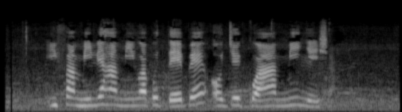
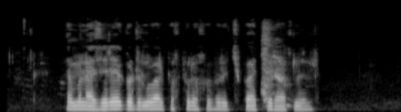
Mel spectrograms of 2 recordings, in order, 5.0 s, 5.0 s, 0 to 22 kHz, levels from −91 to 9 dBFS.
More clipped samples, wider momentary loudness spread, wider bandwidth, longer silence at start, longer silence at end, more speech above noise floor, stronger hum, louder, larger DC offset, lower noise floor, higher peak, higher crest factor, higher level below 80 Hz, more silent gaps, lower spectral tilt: neither; about the same, 10 LU vs 10 LU; about the same, 10.5 kHz vs 10.5 kHz; second, 0.1 s vs 0.85 s; second, 0.05 s vs 1.1 s; second, 23 dB vs 49 dB; neither; about the same, -25 LUFS vs -23 LUFS; neither; second, -47 dBFS vs -71 dBFS; about the same, -8 dBFS vs -8 dBFS; about the same, 18 dB vs 18 dB; second, -70 dBFS vs -62 dBFS; neither; second, -3 dB/octave vs -7.5 dB/octave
